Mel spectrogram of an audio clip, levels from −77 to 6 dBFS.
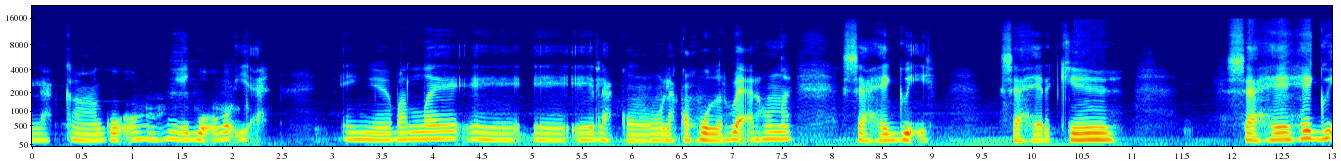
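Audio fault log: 10.42 to 13.01 s, sample clock jitter: from this point to the end of the speech, the converter's timing wanders by a few microseconds, so each sample lands slightly early or late. The resulting error scales with how steeply the waveform is changing, giving a rough hiss roughly 30 dB below the signal that swells on loud, bright sounds and disappears in pauses. That dependence on the signal separates it from a steady background noise floor.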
